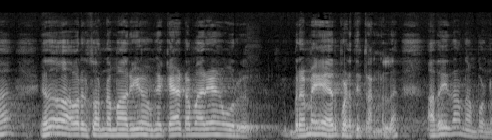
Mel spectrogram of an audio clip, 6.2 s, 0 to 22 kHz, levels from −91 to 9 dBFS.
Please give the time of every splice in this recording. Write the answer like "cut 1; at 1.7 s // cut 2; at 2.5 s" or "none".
none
